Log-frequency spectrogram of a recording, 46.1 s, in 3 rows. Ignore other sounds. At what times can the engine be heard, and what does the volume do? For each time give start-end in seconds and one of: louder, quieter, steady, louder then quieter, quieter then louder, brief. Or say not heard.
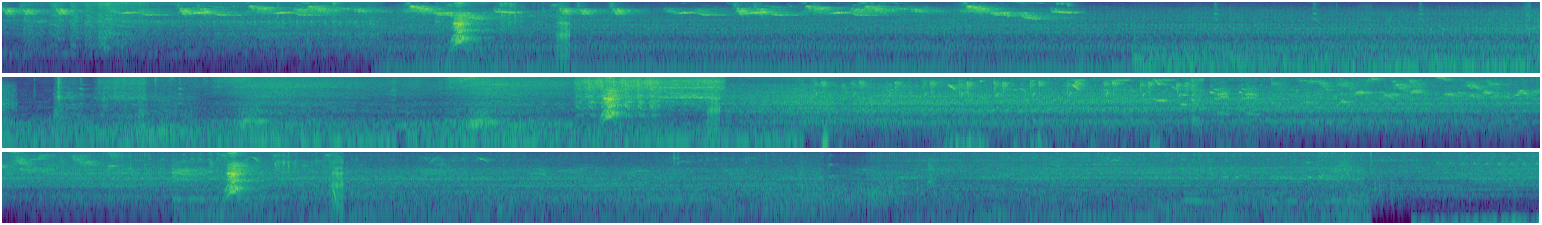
0.0-46.0 louder then quieter.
